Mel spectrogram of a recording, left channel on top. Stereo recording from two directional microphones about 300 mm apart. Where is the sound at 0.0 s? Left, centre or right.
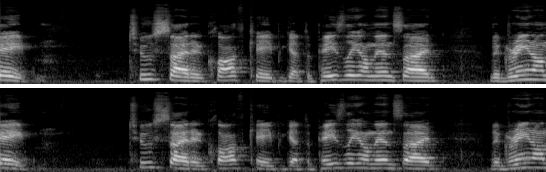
Centre.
